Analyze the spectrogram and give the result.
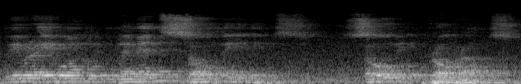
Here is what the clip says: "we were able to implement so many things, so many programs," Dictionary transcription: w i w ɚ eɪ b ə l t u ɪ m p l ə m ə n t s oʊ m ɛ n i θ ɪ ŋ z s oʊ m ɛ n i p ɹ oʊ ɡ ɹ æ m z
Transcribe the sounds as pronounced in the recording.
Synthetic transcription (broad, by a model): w i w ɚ eɪ b ə l t u ɪ m p l ə m ə n t s oʊ m ɛ n i t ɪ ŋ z s oʊ m ɛ n i p ɹ oʊ ɡ ɹ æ m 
